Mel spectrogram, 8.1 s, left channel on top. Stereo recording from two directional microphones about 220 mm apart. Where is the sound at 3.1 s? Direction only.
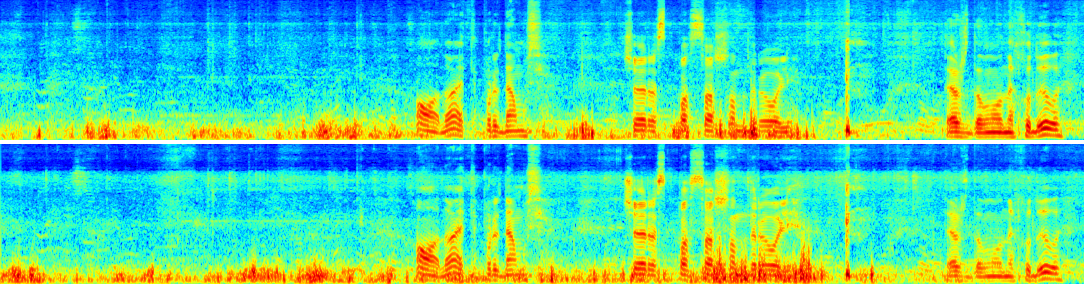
10° left (ahead or behind).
